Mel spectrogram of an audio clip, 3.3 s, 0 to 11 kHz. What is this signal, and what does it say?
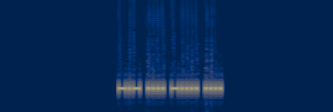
Morse code, heard as a keyed tone, about 53 wpm, 700 Hz. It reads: KH6H
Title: USA Call Signs - 4 Characters - 2x Character Spacing - 50wpm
